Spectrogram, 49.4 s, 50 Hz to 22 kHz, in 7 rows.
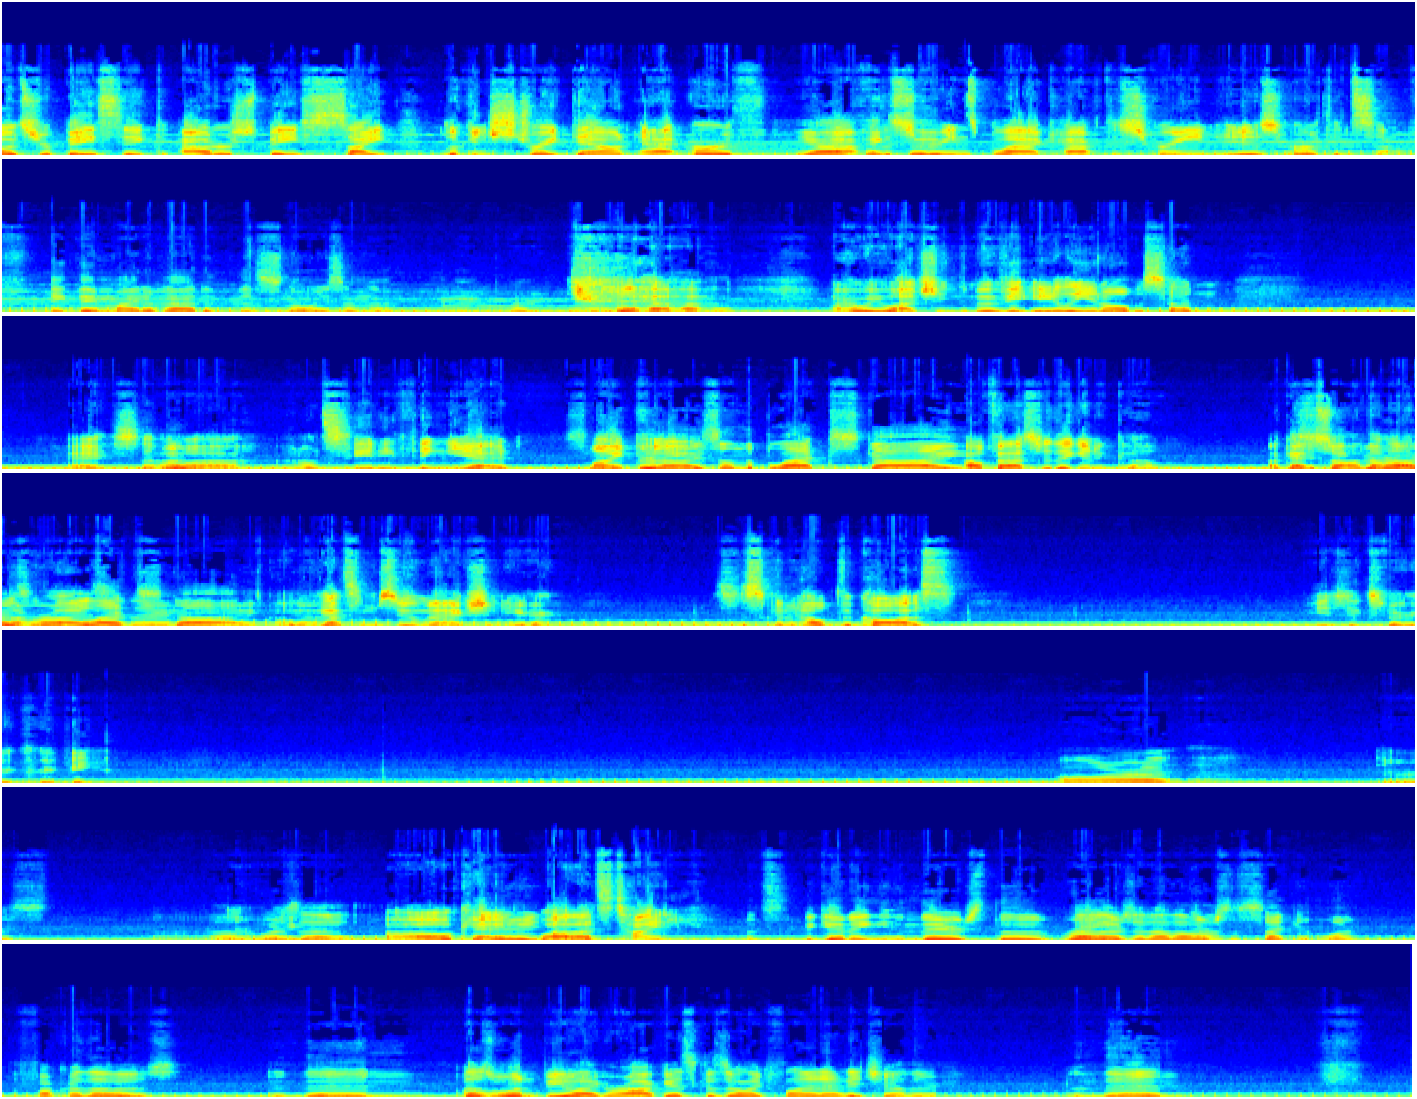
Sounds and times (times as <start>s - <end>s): Speech: 0.0s - 9.0s, 9.6s - 13.2s, 14.5s - 24.0s, 24.8s - 26.0s, 27.8s - 28.8s, 33.6s - 34.4s, 35.2s - 47.1s, 47.8s - 48.4s
Music: 0.0s - 13.3s.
